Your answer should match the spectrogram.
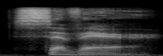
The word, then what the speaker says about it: severe: The first syllable is a schwa sound. Yeah, that's like a very short sound. Right, and the stress is on the second syllable, ver.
